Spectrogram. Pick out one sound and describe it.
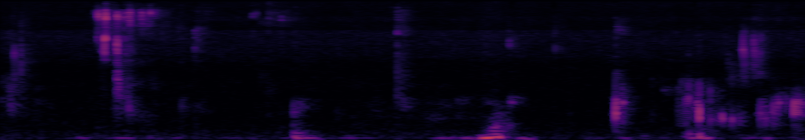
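A young woman sips a drink close to a microphone.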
